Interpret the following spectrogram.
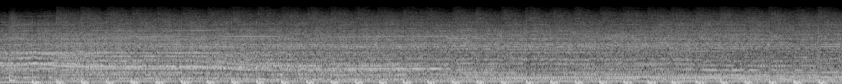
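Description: Rock music with guitars, driven by a steady, fast pulse in the low end of about five beats a second; a held high note slides down over the first couple of seconds.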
